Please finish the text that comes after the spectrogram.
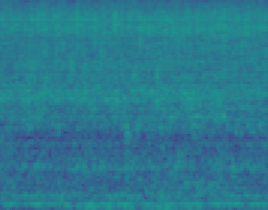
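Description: A bathroom tap runs cold water steadily for wet shaving, giving a close, constant hiss and splash without pause and no speech.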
